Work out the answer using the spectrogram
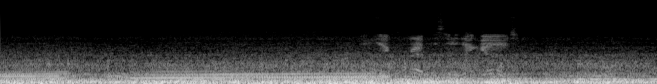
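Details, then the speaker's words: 2011 VW GTI (MK6), 136,000 miles, with turbo underboost, low oil pressure and misfire codes, on test drive: steady engine drone climbs smoothly through gears, no knocks, rattles or whistles. Healthy under load, moves well. "no dodge viper but uh it definitely moves for a little car it's kind of fun man"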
